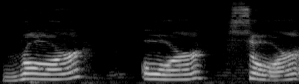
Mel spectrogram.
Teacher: Okay, so these kind of break the OA rule because they don't say O as clearly as you can hear it, but the R kind of changes the sound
